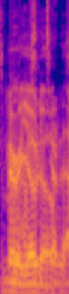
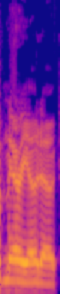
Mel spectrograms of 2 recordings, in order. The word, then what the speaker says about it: Mariota: The Titans fans actually corrected me the other day. Like, I think it's Mariota actually per Goodell. – Yeah, Mariota. Yeah, I forgot they butchered his name.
